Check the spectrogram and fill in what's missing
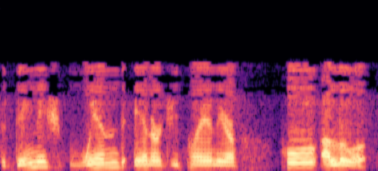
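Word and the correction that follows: Poul la Cour: Lecour. Yes. – Lecour. Paul Lecour.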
